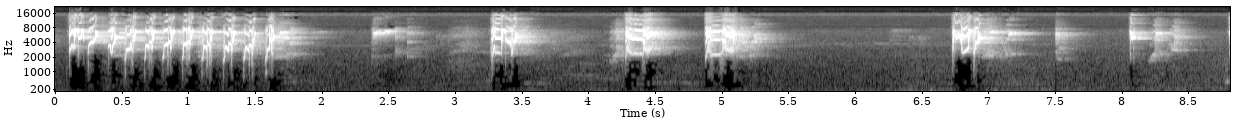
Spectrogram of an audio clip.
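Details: Vocal lovebird lure to make other lovebirds answer: a fast, rattling ngekek-style chatter for about two seconds, then shrill, separate squawks and short, high chirps at irregular gaps.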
